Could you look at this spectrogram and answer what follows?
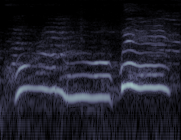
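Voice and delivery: high, loud, slow mock crying; mock horror wail. Mocking the others' horror movie reaction, slow wailing. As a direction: drag it out like a scared kid. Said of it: "They're like".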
